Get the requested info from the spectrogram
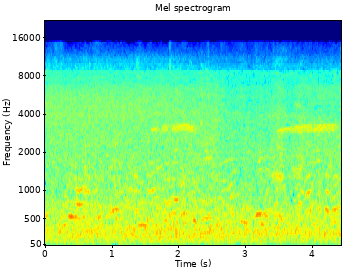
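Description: Steady rushing of a fast mountain river, the Alakananda, with faint distant voices. A short high tone sounds twice, once partway through and once near the end.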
